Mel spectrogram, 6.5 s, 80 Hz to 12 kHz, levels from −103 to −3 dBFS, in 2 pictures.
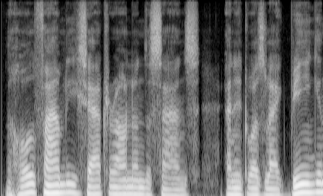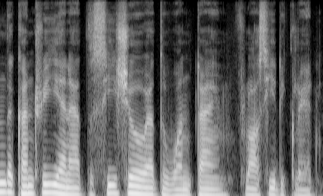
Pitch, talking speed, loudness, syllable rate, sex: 115 Hz, 240 wpm, -16 LUFS, 6.2 syllables/s, male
